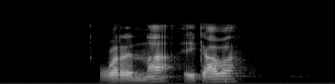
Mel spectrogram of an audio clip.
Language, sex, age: Northern Sotho, male, 22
